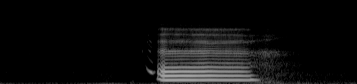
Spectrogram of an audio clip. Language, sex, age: Norwegian, female, 42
